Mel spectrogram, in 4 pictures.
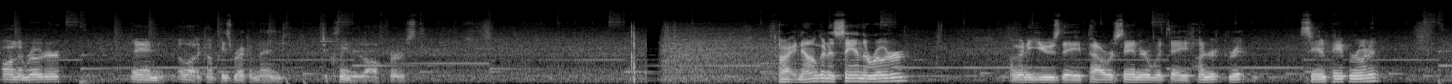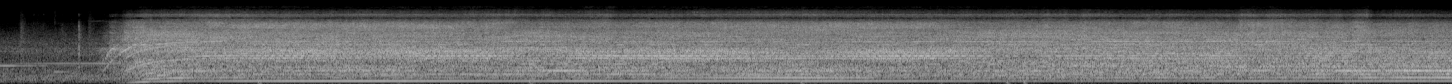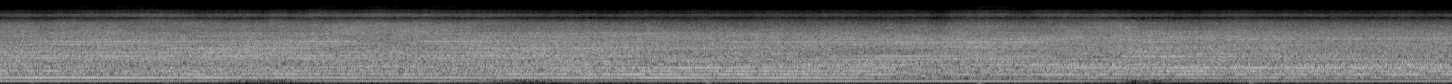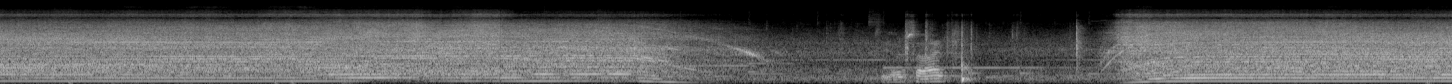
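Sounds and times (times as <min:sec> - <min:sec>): power sander grinding metal: 0:00.0 - 0:05.0, 0:15.3 - 0:51.5, 0:54.4 - 0:58.0.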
